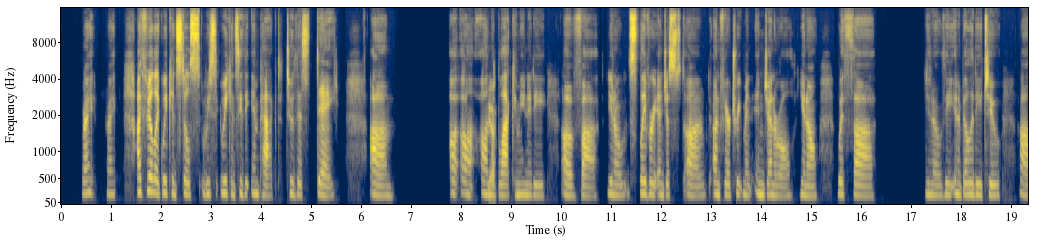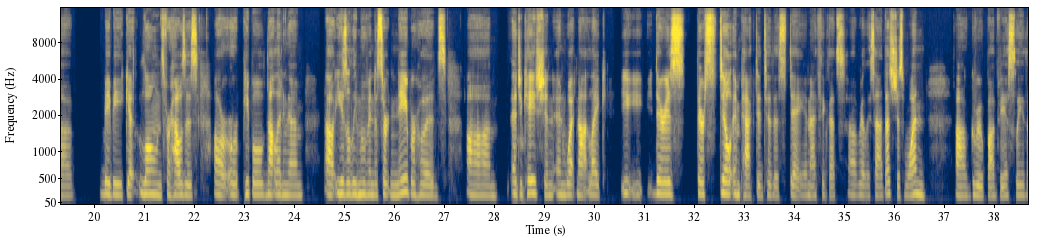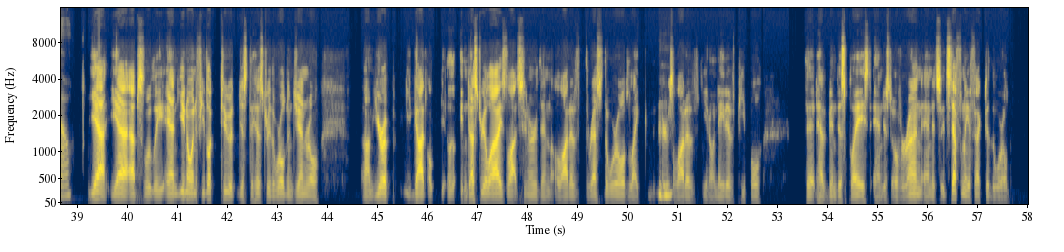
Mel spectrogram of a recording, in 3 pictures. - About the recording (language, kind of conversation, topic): English, unstructured, How has history shown unfair treatment's impact on groups?
- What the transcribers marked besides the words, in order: tapping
